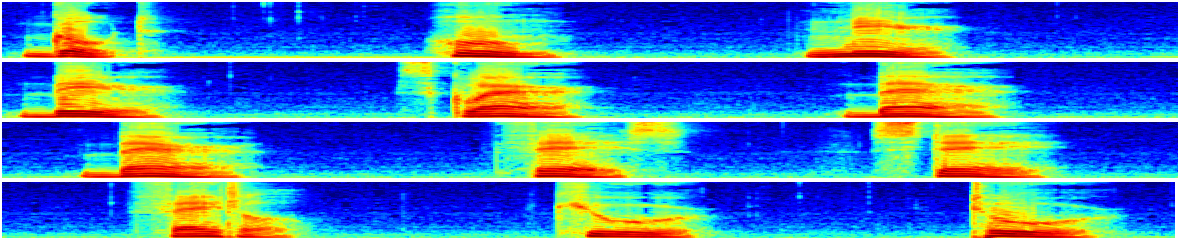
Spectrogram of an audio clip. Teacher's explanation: Now, with the goat, near, square, face, and cure sets. These vowels, diphthongs, or two-stage vowels in RP or received pronunciation, and General American, were more monophthongal in early modern English.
